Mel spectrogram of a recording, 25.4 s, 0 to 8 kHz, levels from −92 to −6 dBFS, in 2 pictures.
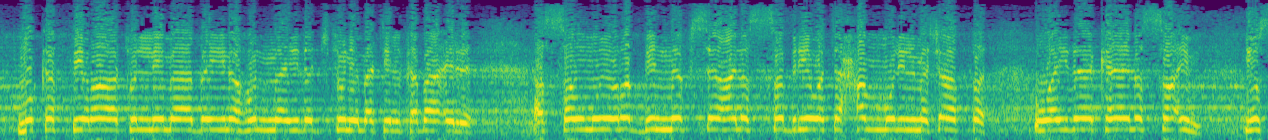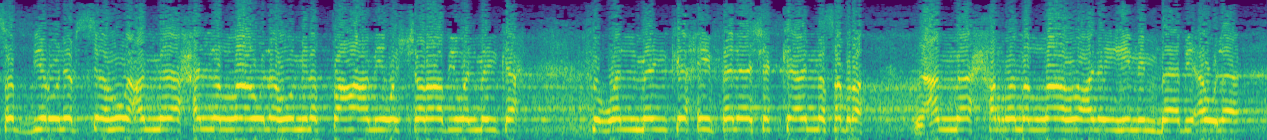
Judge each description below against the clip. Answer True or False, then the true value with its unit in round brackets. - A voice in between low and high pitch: False (230 Hz)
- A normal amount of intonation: False (0.8 semitones)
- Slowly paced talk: False (90 wpm)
